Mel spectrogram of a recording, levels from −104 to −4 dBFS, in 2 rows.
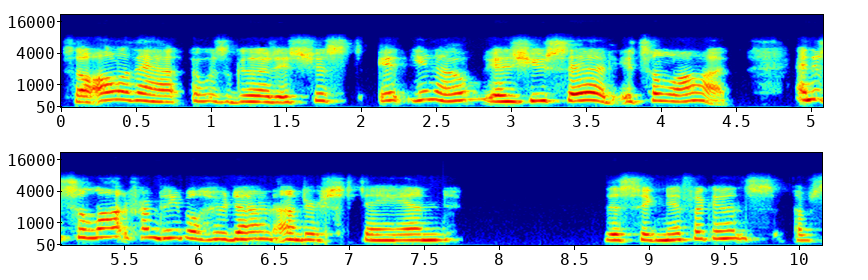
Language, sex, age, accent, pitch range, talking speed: English, female, 60-79, American, 225-300 Hz, 175 wpm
